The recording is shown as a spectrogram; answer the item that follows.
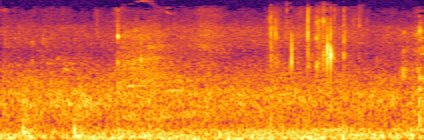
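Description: Faint handling sounds of a small sunfish being unhooked by hand from a micro fishing line: a few soft clicks and scratchy rustles, most around a second and a half in, over a steady low rumble.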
